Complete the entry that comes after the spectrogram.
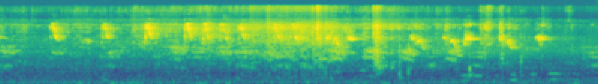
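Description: Small birds chirping, many short high calls overlapping, busiest in the middle.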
